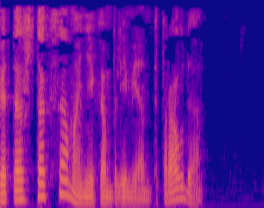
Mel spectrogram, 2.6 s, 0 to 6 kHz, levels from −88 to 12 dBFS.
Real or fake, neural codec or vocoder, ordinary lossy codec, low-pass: real; none; MP3, 24 kbps; 5.4 kHz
